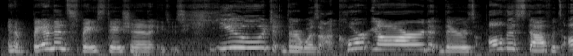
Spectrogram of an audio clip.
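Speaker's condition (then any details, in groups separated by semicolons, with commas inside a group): No condition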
